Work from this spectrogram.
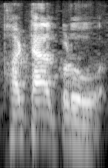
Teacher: જ્યારે ગુજરાતીમાં ફ બોલો ત્યારે બે હોઠ ભેગા થાય અને એટલે ગુજરાતી ફ્લેબીયલ સાઉન્ડ છે ફટાકડો આ રીતે બોલી જુઓ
